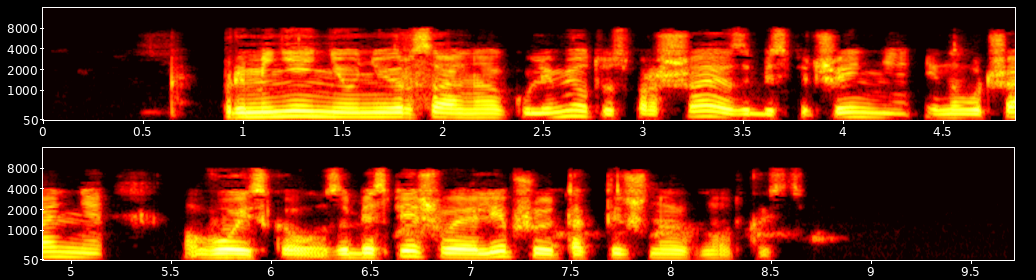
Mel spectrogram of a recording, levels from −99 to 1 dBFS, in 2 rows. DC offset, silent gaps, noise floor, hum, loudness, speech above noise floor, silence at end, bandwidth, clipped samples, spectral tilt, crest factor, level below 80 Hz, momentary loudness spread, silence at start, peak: under 0.1%; none; -90 dBFS; none; -18 LUFS; 72 dB; 1.15 s; 8.2 kHz; under 0.1%; -5 dB/octave; 16 dB; -62 dBFS; 13 LU; 0.9 s; -2 dBFS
